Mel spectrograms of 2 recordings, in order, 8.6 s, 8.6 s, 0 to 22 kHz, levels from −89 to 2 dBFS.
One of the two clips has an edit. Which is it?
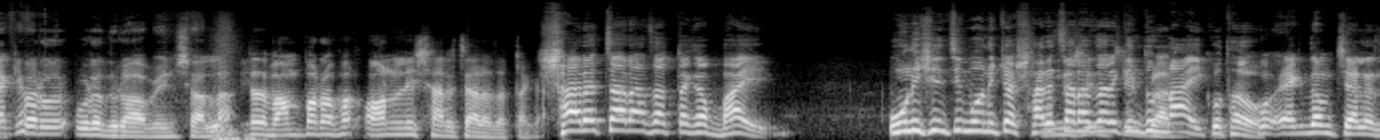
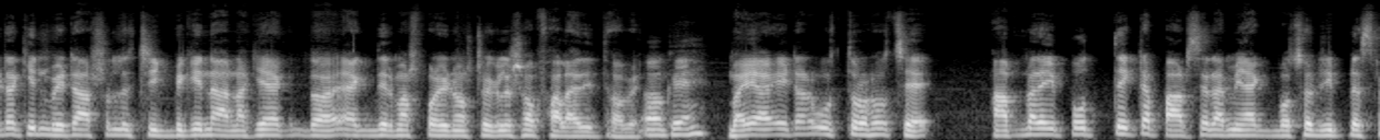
first; 1 cut; at 1.6 s

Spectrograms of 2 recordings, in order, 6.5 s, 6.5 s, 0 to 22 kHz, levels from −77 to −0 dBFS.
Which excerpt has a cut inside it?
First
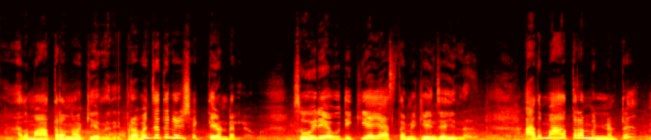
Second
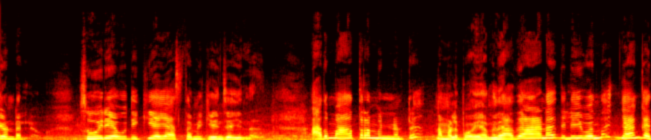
first; 1 cut; at 1.2 s

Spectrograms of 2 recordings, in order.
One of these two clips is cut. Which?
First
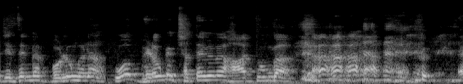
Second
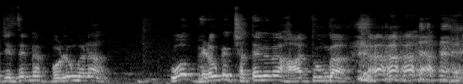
first; 1 cut; at 1.0 s

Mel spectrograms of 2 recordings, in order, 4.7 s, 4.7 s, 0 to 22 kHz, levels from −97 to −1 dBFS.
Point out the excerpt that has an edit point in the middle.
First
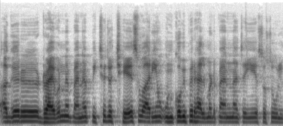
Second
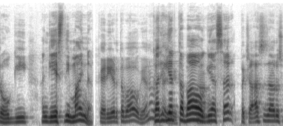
second; 2 cuts; at 1.6 s, 3.9 s

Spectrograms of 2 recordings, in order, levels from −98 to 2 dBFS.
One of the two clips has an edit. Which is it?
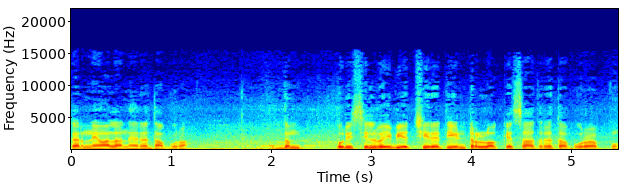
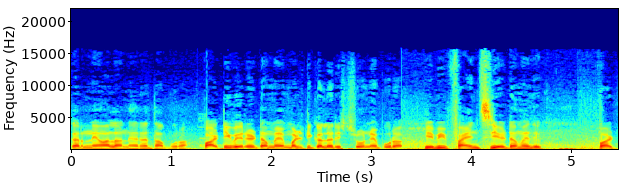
second; 2 cuts; at 1.2 s, 3.4 s

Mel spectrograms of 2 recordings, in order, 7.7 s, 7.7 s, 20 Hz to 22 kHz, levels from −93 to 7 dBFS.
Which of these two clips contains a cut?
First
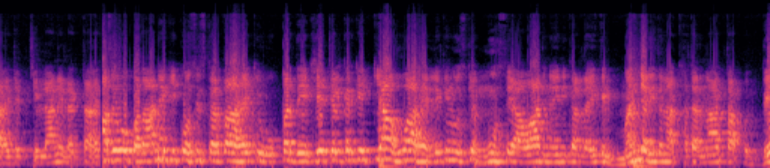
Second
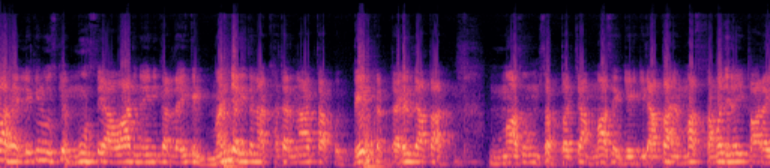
first; 1 cut; at 1.0 s

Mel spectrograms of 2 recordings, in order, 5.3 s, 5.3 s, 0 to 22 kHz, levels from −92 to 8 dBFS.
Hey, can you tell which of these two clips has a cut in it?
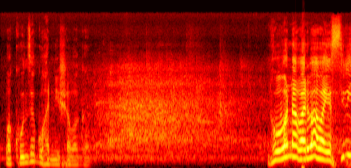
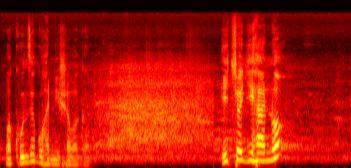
second; 1 cut; at 3.1 s

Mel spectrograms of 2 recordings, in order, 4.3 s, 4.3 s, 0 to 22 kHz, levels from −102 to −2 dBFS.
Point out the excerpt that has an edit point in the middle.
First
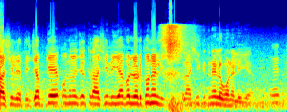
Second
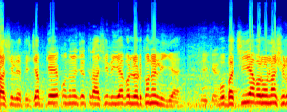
first; 1 cut; at 2.5 s

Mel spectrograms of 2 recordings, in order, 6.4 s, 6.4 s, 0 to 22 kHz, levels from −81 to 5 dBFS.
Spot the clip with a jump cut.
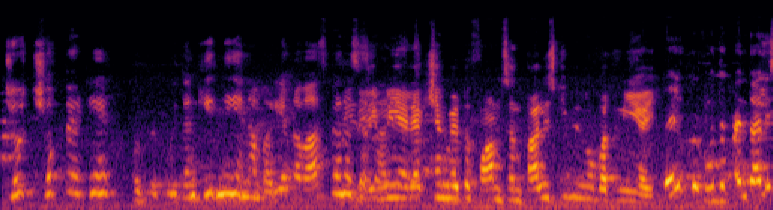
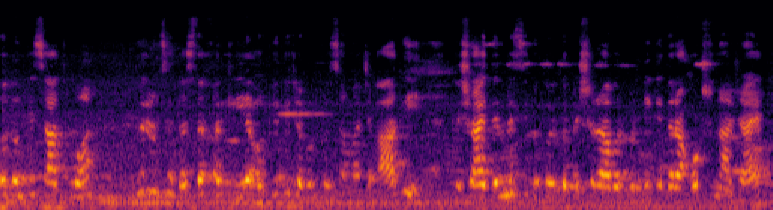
first; 1 cut; at 3.3 s

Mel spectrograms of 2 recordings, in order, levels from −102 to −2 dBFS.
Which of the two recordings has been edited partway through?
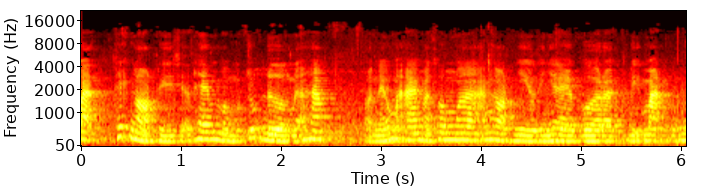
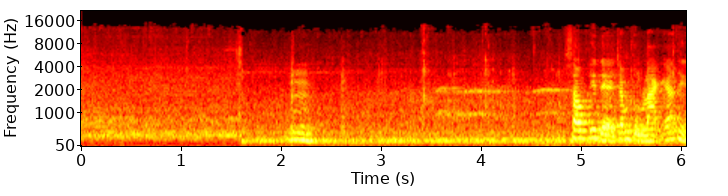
second; 1 cut; at 4.9 s

